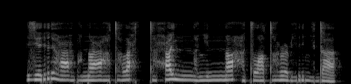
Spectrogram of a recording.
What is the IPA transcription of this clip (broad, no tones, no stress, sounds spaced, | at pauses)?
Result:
zʲ a rʲ ɑ̤ ʕ ɑ̤ ɽ ɑ̤ n ɑ ʕ i̤ tˤ i̤ lˠ i ħ tː a̤ ħ ɑ lʲ nː ɑ̤ ʎ i nː ɑ h ɑ̤ tʲ lˠ a tˤ o̤ ɭ o ɽ i̤ r ʎ i̤ d a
